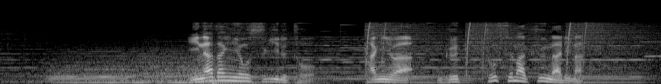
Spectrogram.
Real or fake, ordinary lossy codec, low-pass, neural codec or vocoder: real; none; 7.2 kHz; none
